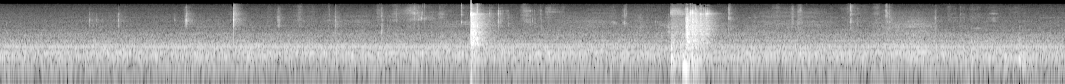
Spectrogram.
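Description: Small hard parts being handled on a tabletop, clicking and clattering: a few light ticks, then a sharp click about halfway through and a short rattling clatter about two seconds later.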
